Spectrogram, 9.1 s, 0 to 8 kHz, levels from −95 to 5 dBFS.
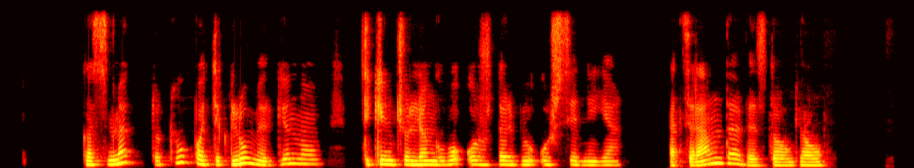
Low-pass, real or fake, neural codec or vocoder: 7.2 kHz; real; none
